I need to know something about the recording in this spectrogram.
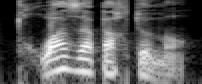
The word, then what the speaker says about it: trois appartements: And then appartement, apartments, starting with a vowel, so you should make the liaison. Trois appartements.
